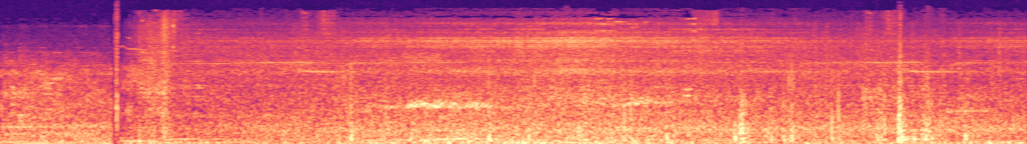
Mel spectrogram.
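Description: Footsteps scuff on hard ground.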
